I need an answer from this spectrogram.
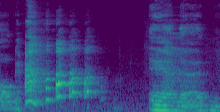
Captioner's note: laughing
